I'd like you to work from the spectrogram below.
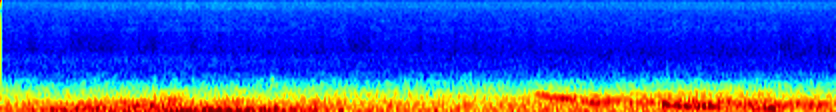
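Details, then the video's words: Whale song for relaxation: layered low moans slowly gliding downward, with a brighter descending sweep near the end, over a steady underwater rumble. "Whale Sounds"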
